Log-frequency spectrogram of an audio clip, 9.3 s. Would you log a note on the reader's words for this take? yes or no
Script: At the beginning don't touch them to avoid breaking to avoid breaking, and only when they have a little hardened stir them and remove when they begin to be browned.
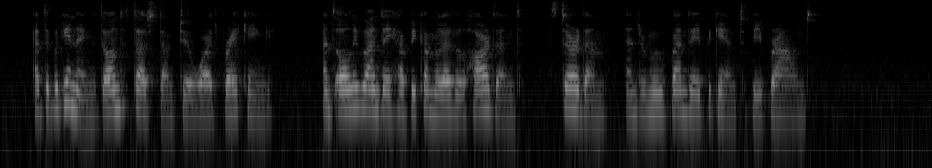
yes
